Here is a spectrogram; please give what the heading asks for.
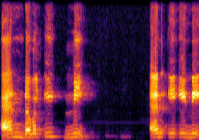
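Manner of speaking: very slow, letter by letter; teacher slowly spelling N double E. Shown as a demonstration. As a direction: spell it out carefully for learners. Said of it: "ऐसे देखो कि के है ही नहीं है".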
